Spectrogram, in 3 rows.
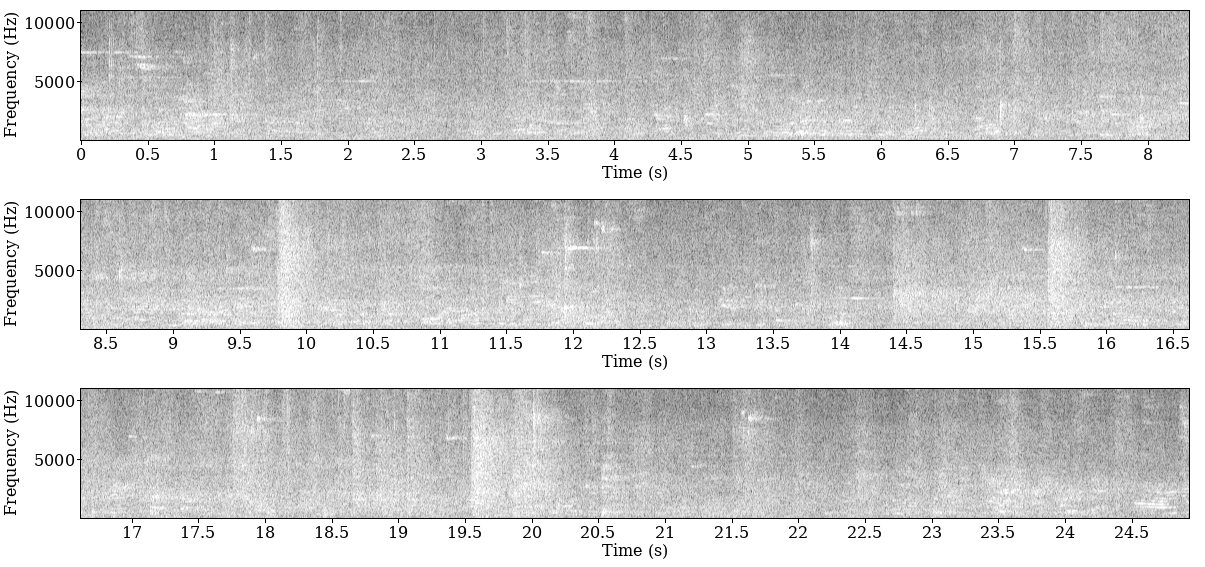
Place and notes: Tube station, Bond Street, Londres, Royaume-Uni - Bond Street
Inside the tube station, zoom H6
